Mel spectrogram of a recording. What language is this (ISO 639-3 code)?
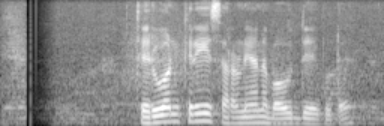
sin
